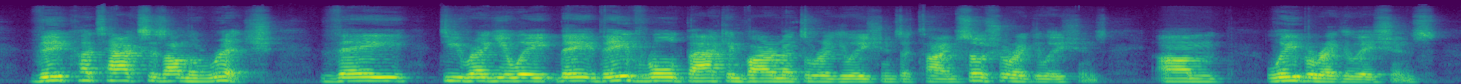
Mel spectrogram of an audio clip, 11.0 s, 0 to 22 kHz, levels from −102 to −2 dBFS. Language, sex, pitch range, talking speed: English, male, 160-190 Hz, 115 wpm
